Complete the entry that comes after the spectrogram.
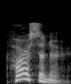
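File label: "parcener", British English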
